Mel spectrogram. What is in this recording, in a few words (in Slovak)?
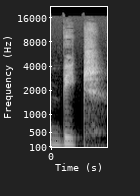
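"bič", Slovak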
